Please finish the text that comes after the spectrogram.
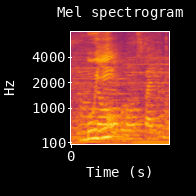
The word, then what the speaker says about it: Mboui: On prononce pas le N. Bouilly.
